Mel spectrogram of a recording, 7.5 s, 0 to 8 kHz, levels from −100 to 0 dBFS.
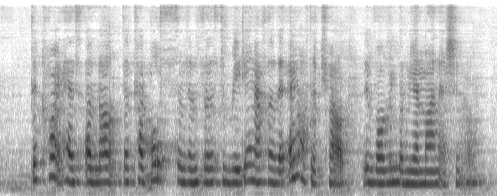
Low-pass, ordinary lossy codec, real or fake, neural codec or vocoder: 7.2 kHz; none; fake; codec, 24 kHz, 1 kbps, SNAC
